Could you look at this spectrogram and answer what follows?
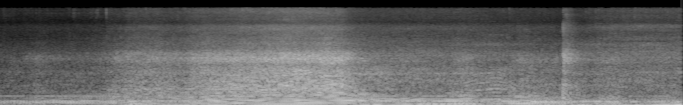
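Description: Motor vehicle engine running close by, swelling to its loudest about three seconds in and then easing off, with one sharp click near the end.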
